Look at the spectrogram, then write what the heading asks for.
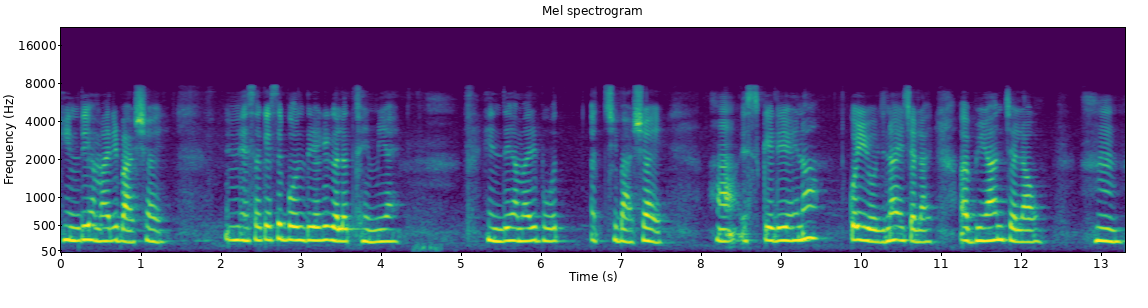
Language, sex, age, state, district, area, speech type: Hindi, female, 18-30, Madhya Pradesh, Ujjain, urban, spontaneous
